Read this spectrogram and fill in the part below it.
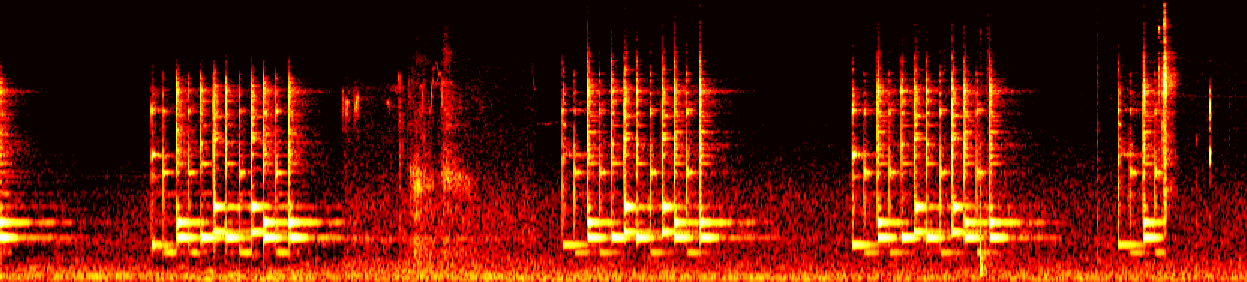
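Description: A telephone ringtone plays a bright electronic melody in three separate bursts with short silent gaps between them. It sounds fairly close and clear indoors, with no talking over it.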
